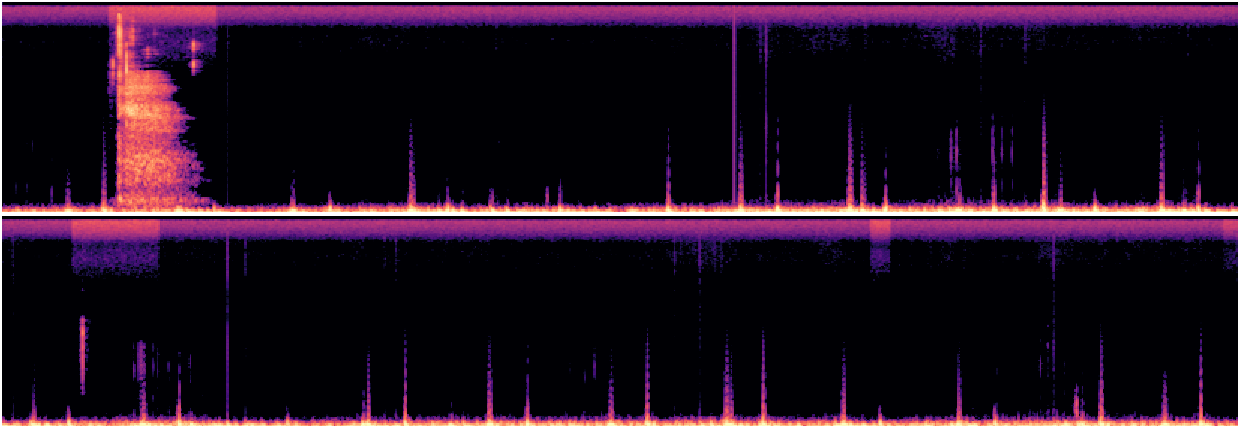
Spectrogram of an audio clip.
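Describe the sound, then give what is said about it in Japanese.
A steady, muffled heartbeat thumps low as two people embrace, each dull beat landing in an even rhythm, preceded by a brief soft rustle at the very start. “私の心臓もドクンドクンって脈打ってるでしょ。”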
